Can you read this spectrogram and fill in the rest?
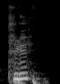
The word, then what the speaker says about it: plus: Como é uma negação, a gente não pronuncia o S de plus. Então, aqui, a pronúncia é plus, com o U, o biquinho do francês, e o S mudo.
